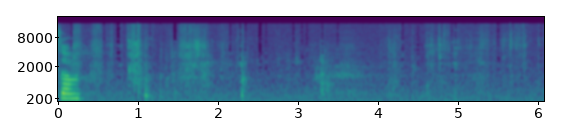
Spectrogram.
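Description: A plastic sleeve crinkles as it is handled.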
